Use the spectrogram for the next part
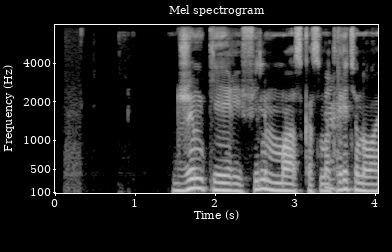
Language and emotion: Russian, neutral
